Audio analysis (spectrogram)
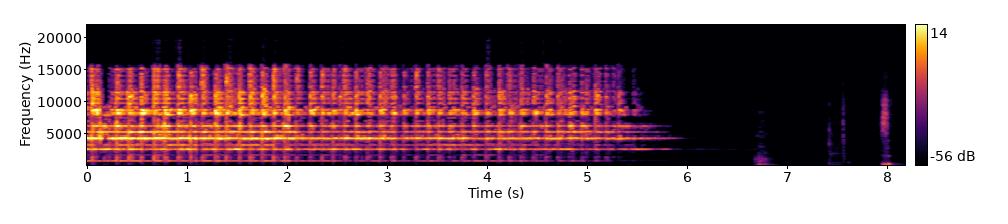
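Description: A bell rung at the stock market close gives a loud, continuous metallic ringing for about six seconds, then cuts off, followed by a couple of faint soft taps.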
